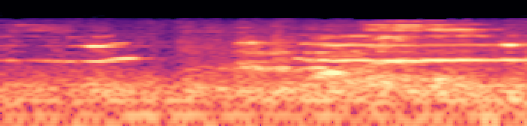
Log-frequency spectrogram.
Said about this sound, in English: Huh. Sounds like a little kitten at the screen door. Let me turn on the outside light. Oh, McGee, look, a little kitten trying to get in the back door. Oh, this is the end. McGee, it's a Persian. It's wearing a blue ribbon.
